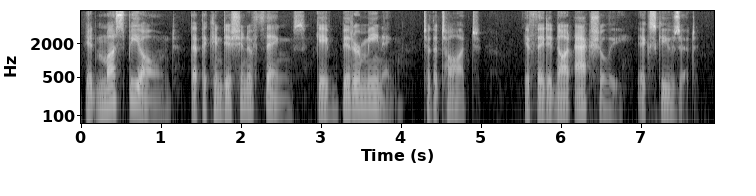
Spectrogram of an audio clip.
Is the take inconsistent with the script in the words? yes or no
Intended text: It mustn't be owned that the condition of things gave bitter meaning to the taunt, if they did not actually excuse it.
yes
